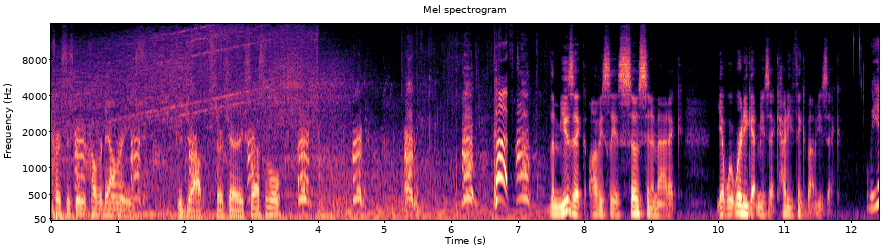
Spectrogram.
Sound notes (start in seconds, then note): 5.2 dog barking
